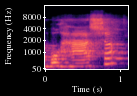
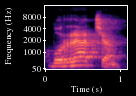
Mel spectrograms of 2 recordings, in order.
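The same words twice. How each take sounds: First: The ch is soft and the r barely trills. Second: The ch sounds like tch and the r trills. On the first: It means an eraser or rubber. "Em português, a gente fala borracha" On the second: It means drunk, as a feminine word. "em espanhol, borracha"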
